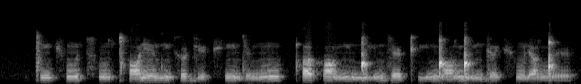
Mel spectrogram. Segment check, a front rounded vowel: present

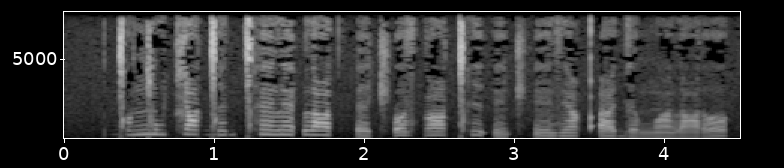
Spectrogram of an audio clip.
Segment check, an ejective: present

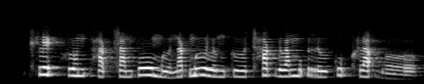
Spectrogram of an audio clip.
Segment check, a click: absent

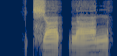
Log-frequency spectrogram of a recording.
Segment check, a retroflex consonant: absent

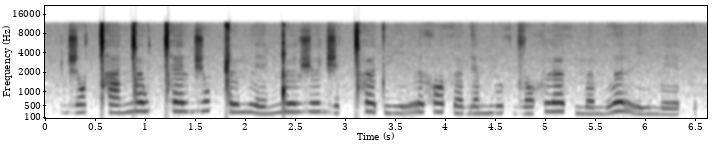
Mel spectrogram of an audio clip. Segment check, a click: present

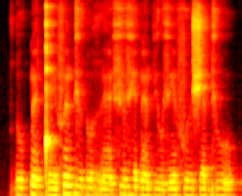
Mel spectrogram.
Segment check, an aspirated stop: absent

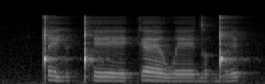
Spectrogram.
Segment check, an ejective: absent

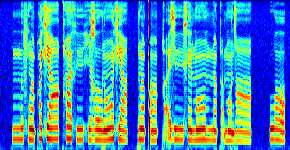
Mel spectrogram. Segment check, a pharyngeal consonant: absent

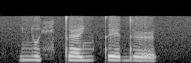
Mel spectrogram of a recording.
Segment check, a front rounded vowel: present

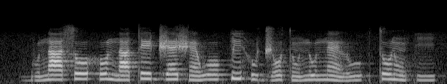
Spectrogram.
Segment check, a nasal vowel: present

